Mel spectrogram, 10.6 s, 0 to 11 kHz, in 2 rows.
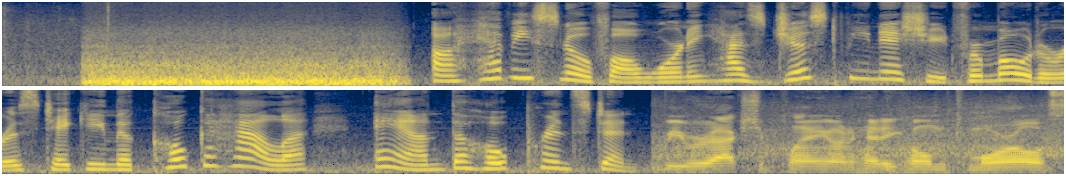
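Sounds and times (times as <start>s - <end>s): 
heavy rain storm pounding at a Christmas tree display: 0.0s - 2.0s, 8.6s - 10.6s
deep rumbling undertone: 0.4s - 9.8s
speech: 2.2s - 10.6s.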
